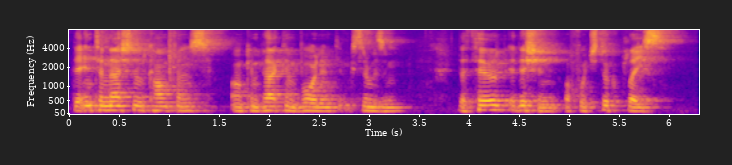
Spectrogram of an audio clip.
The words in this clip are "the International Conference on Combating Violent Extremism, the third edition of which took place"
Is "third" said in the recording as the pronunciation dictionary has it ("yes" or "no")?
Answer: yes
